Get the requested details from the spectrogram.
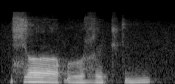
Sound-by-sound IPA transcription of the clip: ɕ ʌː ɓ ʊː ɮ ɘ t͡ʃʼ i

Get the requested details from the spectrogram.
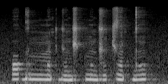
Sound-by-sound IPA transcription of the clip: ɔ ɡ ɯ nː ɔ̃ t͡ʃ d͡ʒ ũ d͡ʒ ɯ t͡ʃ n ũ d͡ʒ u t͡ʃ z ã t͡ʃ d ũ

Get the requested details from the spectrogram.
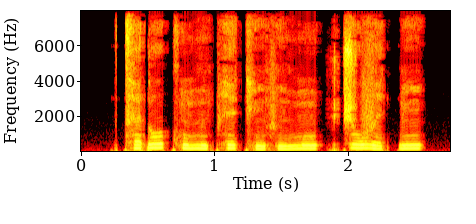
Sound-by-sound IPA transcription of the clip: tʰ ɛ˨ ɗ oː˦ kʰ ũ˨ m ĩ˨ pʰ e˦ kʰ ĩ˨ f ĩ˨˦ m ũ˦ | t͡ʃ o˦ v e˨ k͡p ĩ˦

